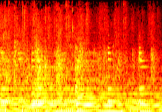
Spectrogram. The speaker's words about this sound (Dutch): Kom maar, laten we hem een geweldig applaus geven. Come on, let's give him a great hand.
